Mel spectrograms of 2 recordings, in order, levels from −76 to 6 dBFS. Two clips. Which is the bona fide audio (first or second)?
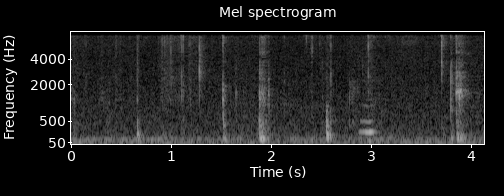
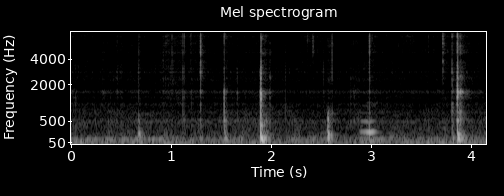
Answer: first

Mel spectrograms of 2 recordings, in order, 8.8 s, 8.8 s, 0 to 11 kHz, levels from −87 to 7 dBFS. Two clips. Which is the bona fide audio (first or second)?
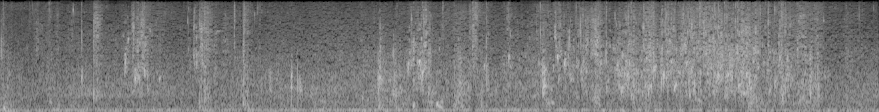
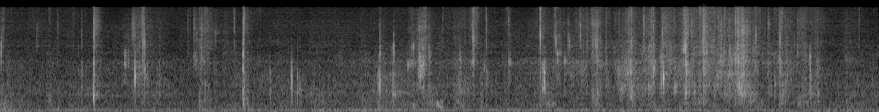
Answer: first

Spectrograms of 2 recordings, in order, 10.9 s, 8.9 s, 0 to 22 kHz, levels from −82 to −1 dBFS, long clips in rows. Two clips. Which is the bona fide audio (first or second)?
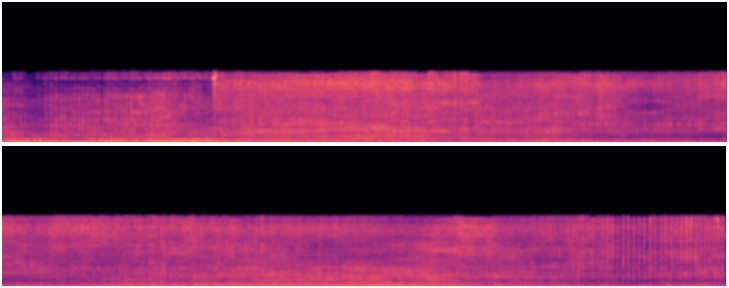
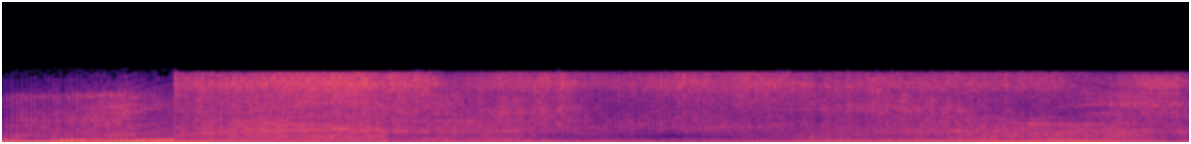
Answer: second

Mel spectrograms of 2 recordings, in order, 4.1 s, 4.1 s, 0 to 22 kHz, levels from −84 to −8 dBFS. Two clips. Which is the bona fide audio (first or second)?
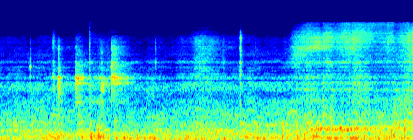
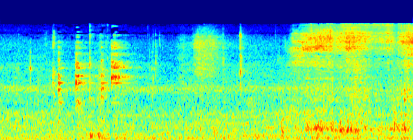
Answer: second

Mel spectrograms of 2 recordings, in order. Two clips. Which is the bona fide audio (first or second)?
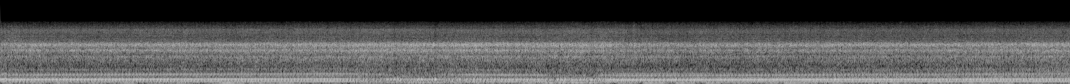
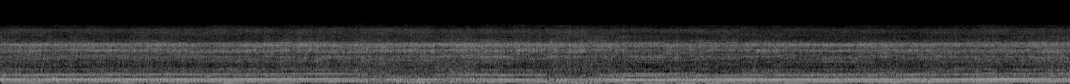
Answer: first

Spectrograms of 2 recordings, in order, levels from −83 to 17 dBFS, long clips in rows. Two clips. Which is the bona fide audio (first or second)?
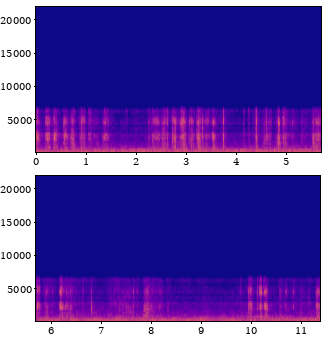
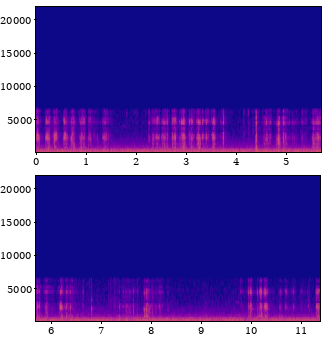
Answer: second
